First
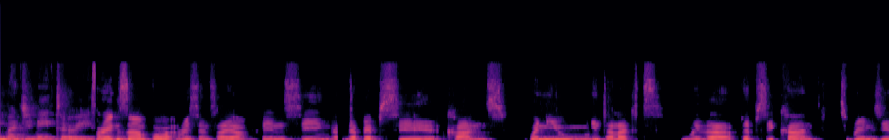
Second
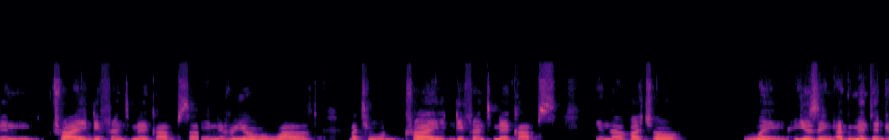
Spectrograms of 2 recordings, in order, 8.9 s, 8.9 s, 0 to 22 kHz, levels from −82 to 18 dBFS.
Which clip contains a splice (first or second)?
first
